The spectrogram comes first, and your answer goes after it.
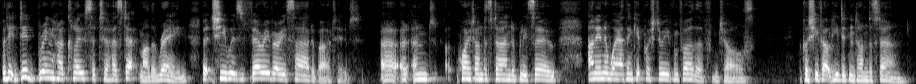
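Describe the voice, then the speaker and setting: A woman's voice: on the low side, lively intonation, moderate pace, mellow. A woman, speaking as an interviewee in a documentary, conversational and hesitant with restarts. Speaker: interviewee, royal commentator.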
